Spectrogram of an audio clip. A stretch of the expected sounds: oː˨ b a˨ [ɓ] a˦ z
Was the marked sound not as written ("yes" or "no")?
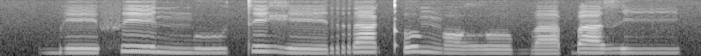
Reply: no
